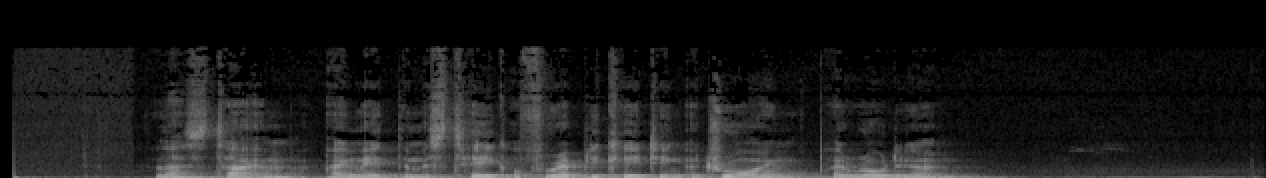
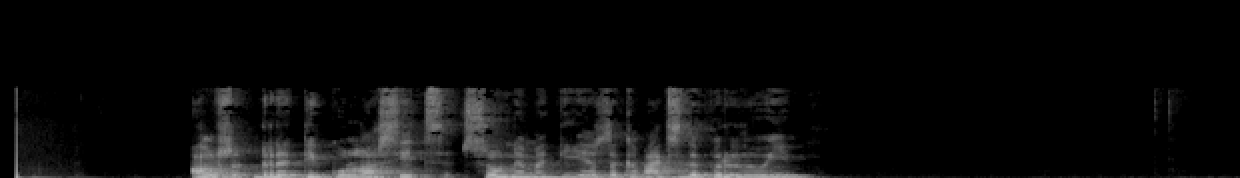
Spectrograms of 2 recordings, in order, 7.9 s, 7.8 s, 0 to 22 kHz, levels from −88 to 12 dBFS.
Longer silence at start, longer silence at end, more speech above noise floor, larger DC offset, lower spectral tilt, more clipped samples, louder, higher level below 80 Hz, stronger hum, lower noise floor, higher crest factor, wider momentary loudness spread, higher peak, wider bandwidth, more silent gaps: about the same, 0.1 s vs 0.1 s; second, 0.05 s vs 2.7 s; second, 27 dB vs 57 dB; neither; about the same, -6 dB/octave vs -5 dB/octave; neither; second, -29 LUFS vs -26 LUFS; first, -42 dBFS vs -58 dBFS; neither; second, -55 dBFS vs -82 dBFS; about the same, 20 dB vs 18 dB; about the same, 10 LU vs 11 LU; about the same, -10 dBFS vs -10 dBFS; first, 16 kHz vs 11.5 kHz; neither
